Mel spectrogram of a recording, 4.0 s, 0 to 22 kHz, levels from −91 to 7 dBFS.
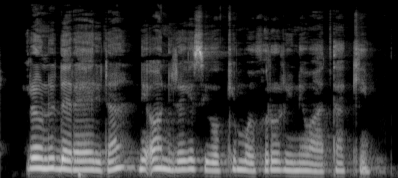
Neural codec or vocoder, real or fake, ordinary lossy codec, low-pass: none; real; none; 19.8 kHz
